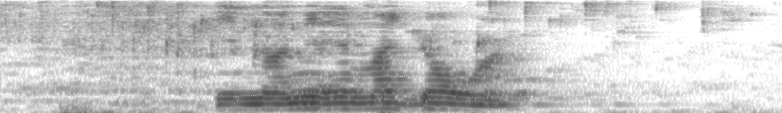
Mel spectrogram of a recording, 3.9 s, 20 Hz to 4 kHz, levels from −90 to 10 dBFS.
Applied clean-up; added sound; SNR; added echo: classical method WPE with log-MMSE.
